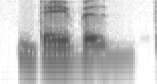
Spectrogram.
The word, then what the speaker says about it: David: David, D-A-V-I-D. – S-P-A-R-K? – S-P-A-R-K-S.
